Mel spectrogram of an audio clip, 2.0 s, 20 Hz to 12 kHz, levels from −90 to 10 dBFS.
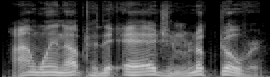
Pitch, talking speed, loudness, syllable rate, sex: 110 Hz, 265 wpm, -17 LUFS, 6.5 syllables/s, male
